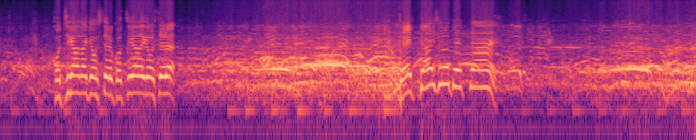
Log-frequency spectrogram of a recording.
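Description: A large crowd outdoors shouts and chants loudly.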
